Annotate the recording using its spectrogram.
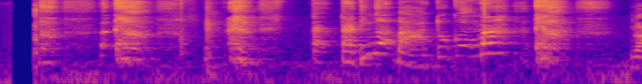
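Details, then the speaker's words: Child acting out a cough in a comedy skit, with repeated short, harsh coughing bursts mixed with brief vocal sounds; the cough is simulated. "ya beli es krim kan kamu batuk tuh kan bener batuk"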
